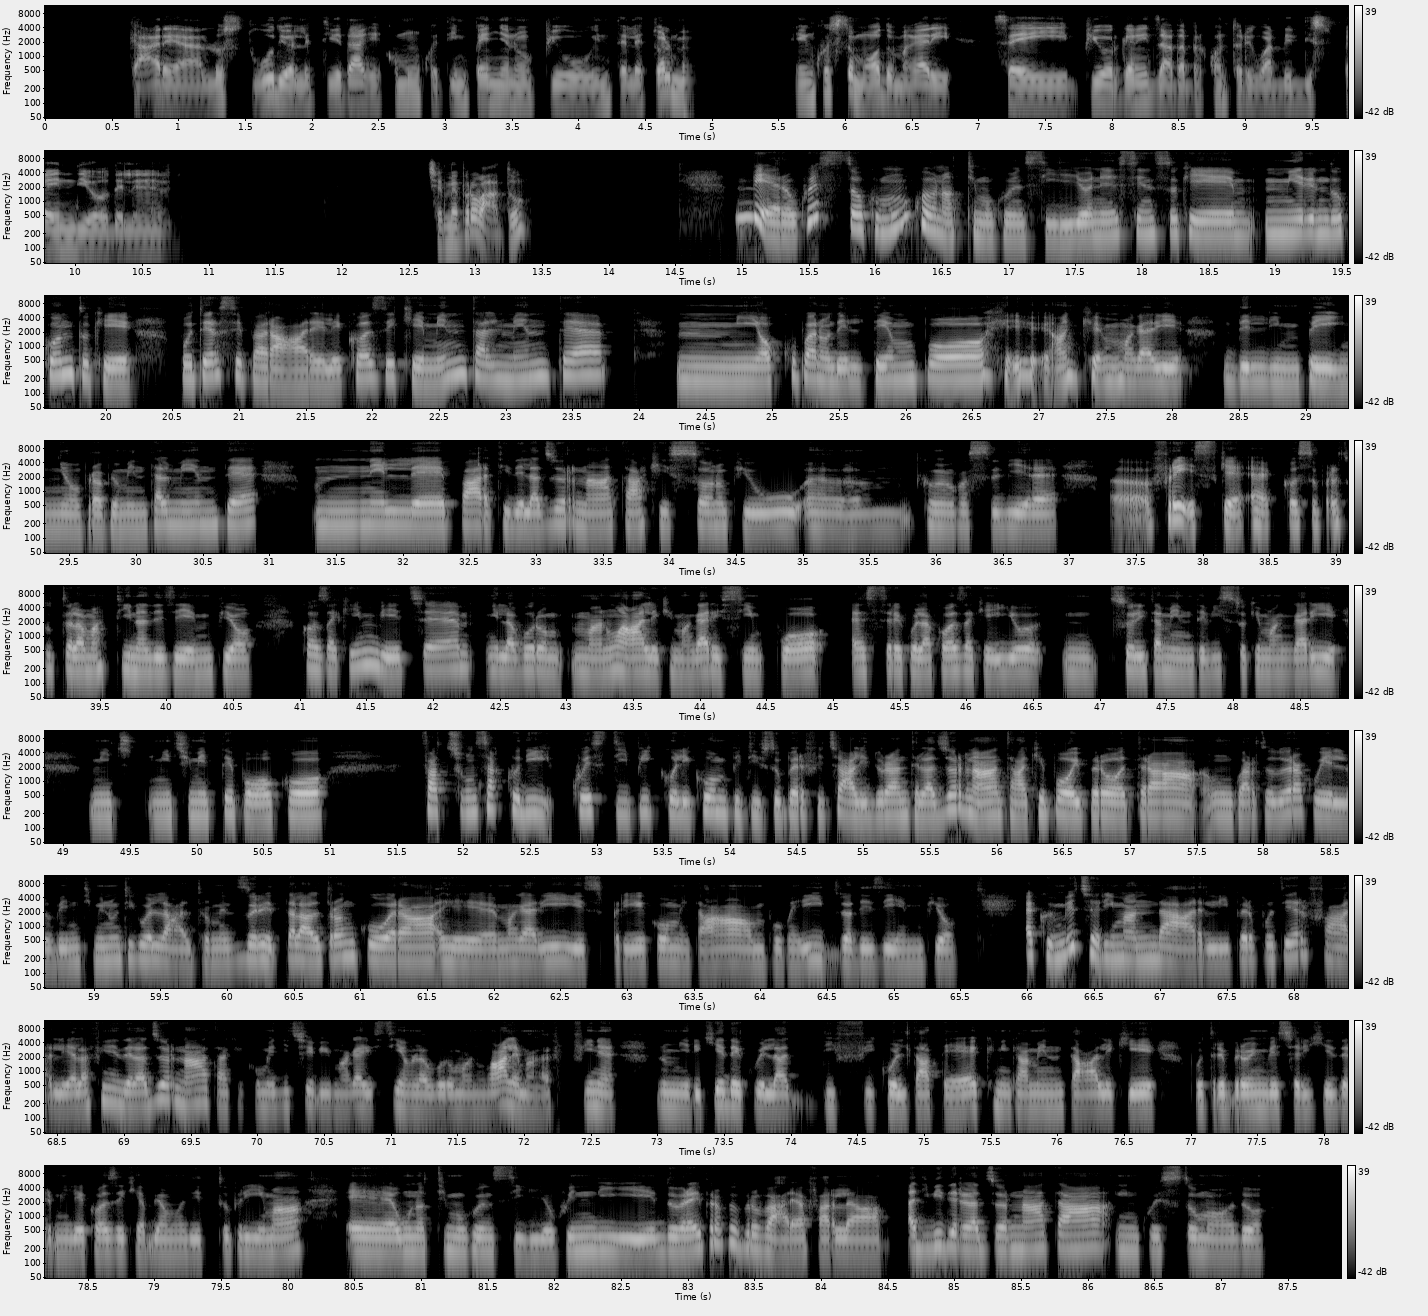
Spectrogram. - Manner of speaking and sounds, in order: distorted speech; static; laughing while speaking: "e e anche"; "proprio" said as "propio"; tapping; other background noise; "proprio" said as "propio"
- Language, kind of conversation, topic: Italian, advice, Quali difficoltà incontri nello stabilire le priorità tra lavoro profondo e compiti superficiali?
